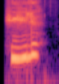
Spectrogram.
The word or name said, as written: hyle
